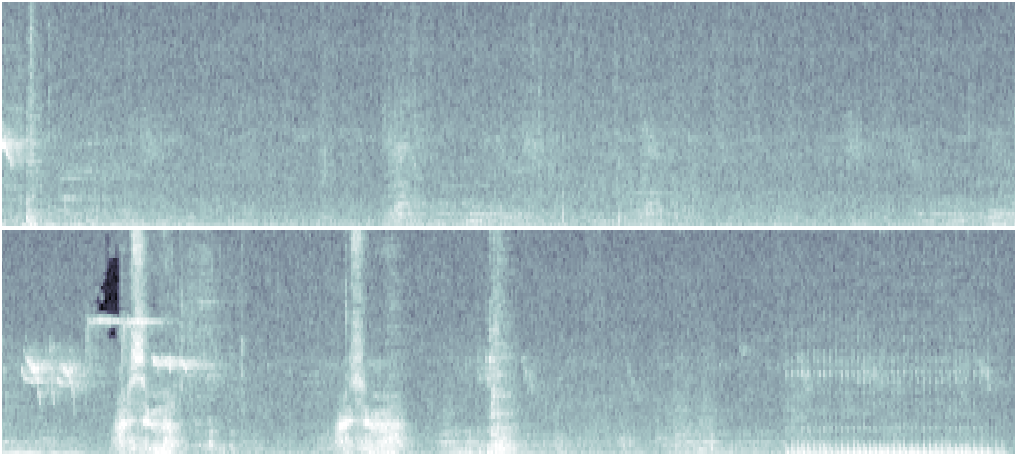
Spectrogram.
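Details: A Sivas Kangal dog, described as angry and "roaring like a lion", gives a few deep, booming barks amid outdoor background noise.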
